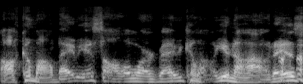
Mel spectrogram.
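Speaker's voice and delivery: rough, gravelly smoker's voice. Imitating Tommy Rich's talk: Tommy Rich smoker's voice. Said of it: "He's got that smoker's voice".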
